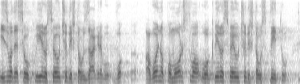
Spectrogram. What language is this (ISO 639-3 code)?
hrv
